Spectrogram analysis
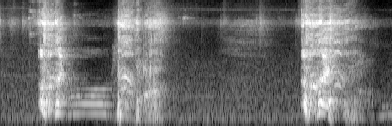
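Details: Two people coughing during drywall and paint work, with allergies mentioned and one saying they can't breathe: three coughing bursts with a short throat-clearing between; cough.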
